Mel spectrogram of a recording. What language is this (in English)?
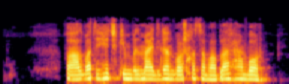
Uzbek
